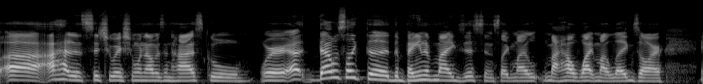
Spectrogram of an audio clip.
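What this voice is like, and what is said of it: Southern American accent from Alabama. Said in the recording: “you're from ... Alabama. Because you have an accent.”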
